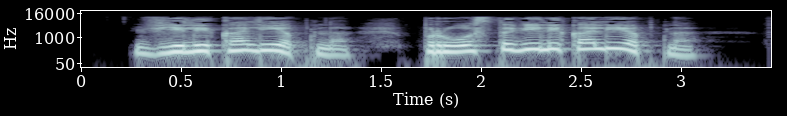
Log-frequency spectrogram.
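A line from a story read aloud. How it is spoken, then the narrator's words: Excited exclamation. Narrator (Russian): Вскакивая с места, воскликнул профессор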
